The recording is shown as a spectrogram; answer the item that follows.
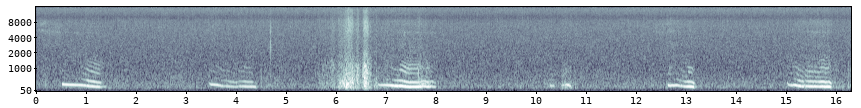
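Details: Sleeping old domestic cat snoring indoors: soft tonal snores that slide downward with faint overtones, coming every two to three seconds, with a brief rustling burst midway through a quiet room.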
